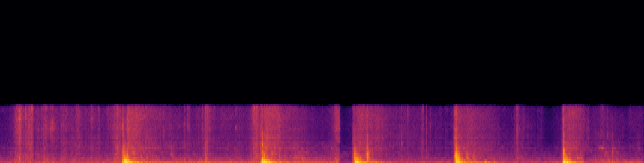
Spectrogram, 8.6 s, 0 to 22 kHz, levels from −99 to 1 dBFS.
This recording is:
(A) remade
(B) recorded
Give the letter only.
A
